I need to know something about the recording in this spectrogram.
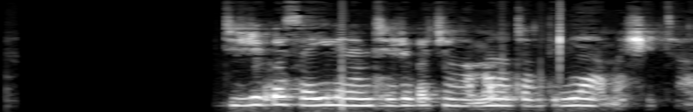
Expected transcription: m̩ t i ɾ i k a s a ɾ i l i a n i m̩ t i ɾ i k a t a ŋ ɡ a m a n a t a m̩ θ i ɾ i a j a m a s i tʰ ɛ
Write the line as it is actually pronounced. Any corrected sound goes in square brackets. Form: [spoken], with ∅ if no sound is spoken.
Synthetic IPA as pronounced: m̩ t i ɾ i k a s a [∅] i l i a n [a] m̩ t i ɾ i k a [t͡ʃ] a ŋ ɡ a m a n a t a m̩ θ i [l] i a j a m a [ʃ] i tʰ [a]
